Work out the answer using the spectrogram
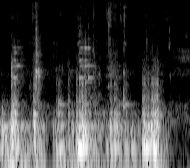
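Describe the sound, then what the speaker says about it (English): Salt and parsley seasoning is mixed onto raw ribs by hand, making soft, rhythmic rubbing and patting bursts with faint clinks, quiet and close. "I'm going to mix that all up."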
